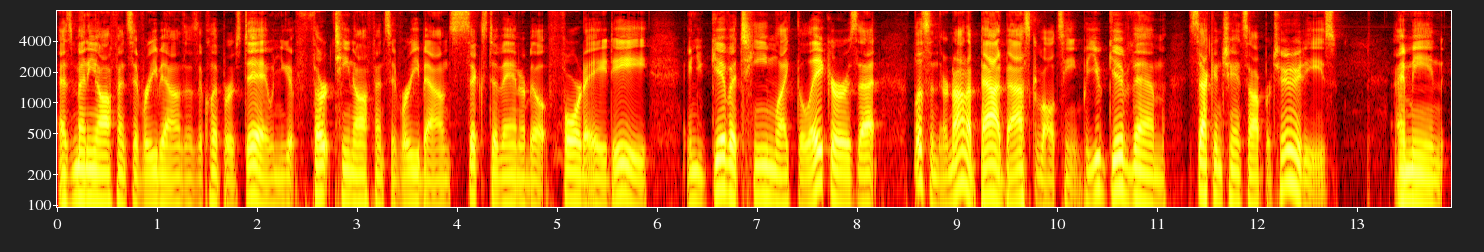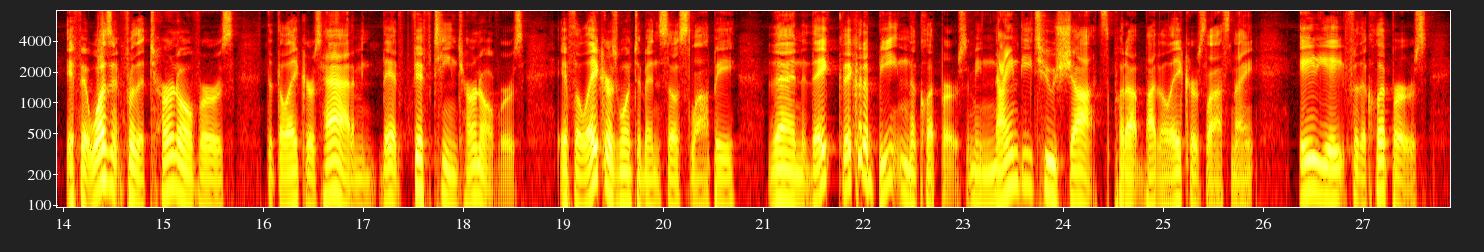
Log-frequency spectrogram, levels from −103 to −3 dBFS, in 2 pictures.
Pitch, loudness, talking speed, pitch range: 105 Hz, -21 LUFS, 200 wpm, 95-115 Hz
